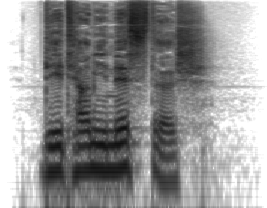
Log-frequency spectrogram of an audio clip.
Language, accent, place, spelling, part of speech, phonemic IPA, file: German, Germany, Berlin, deterministisch, adjective, /dɛtɛʁmiˈnɪstɪʃ/, De-deterministisch.ogg
- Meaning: deterministic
